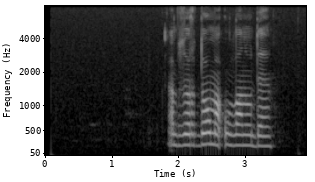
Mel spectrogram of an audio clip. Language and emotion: Russian, neutral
